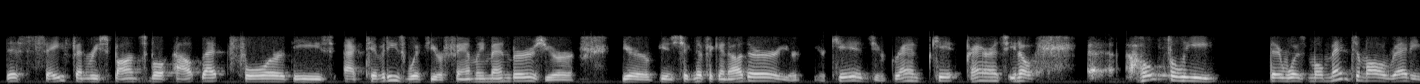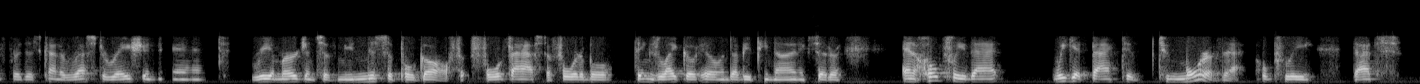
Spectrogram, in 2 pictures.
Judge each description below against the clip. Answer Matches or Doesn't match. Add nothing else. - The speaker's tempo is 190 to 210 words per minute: Doesn't match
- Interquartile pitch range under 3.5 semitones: Doesn't match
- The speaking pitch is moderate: Doesn't match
